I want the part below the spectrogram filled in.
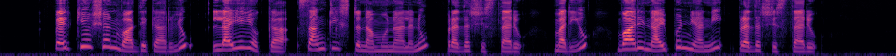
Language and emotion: Telugu, neutral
